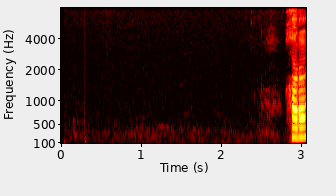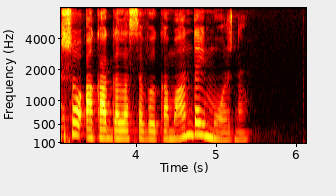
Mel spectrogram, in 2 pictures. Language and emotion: Russian, neutral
